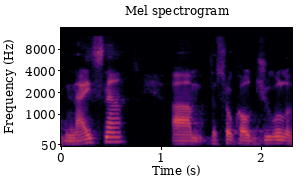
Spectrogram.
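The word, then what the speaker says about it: Knysna: few nights in called nna you don't pronounce the k it's called nna um the so-called Jewel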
